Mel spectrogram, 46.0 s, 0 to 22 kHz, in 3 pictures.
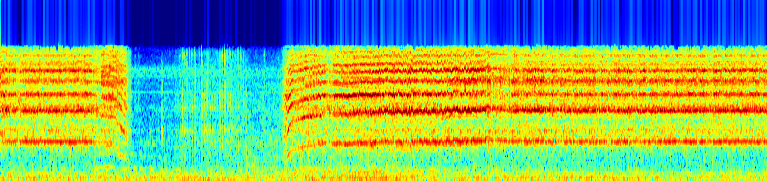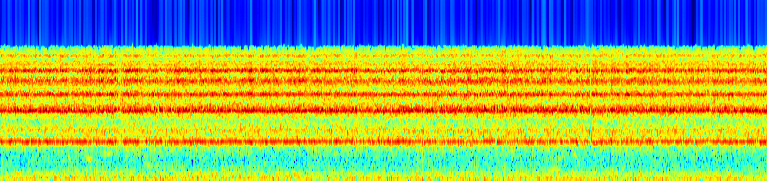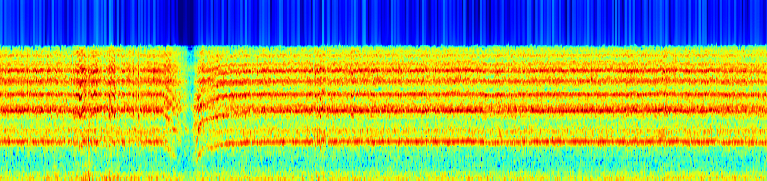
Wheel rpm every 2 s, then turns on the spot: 10, 140, 210, 230, 230, 230, 230, 230, 230, 230, 230, 230, 230, 230, 230, 130, 220, 230, 230, 230, 230, 230, 210.
0-2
